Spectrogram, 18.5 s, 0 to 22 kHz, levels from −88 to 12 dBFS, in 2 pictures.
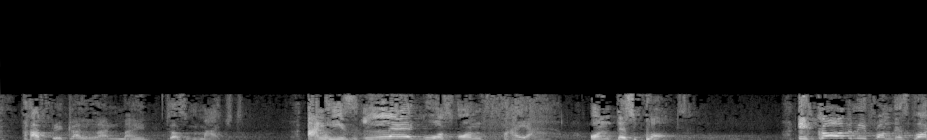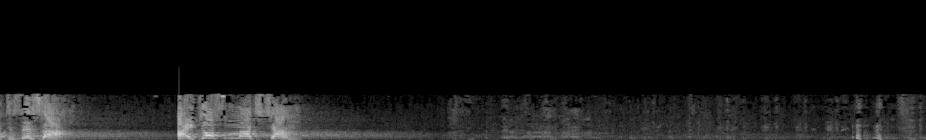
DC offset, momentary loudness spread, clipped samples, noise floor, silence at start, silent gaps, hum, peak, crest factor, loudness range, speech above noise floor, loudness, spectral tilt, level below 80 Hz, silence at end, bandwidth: under 0.1%; 20 LU; under 0.1%; -57 dBFS; 0 s; none; none; 0 dBFS; 22 dB; 4 LU; 38 dB; -18 LUFS; -3 dB/octave; -66 dBFS; 0.45 s; 7.6 kHz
